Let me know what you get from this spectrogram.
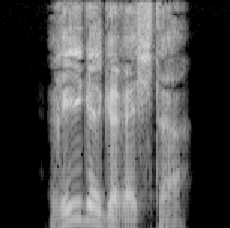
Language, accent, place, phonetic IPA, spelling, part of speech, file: German, Germany, Berlin, [ˈʁeːɡl̩ɡəˌʁɛçtɐ], regelgerechter, adjective, De-regelgerechter.ogg
- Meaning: inflection of regelgerecht: 1. strong/mixed nominative masculine singular 2. strong genitive/dative feminine singular 3. strong genitive plural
